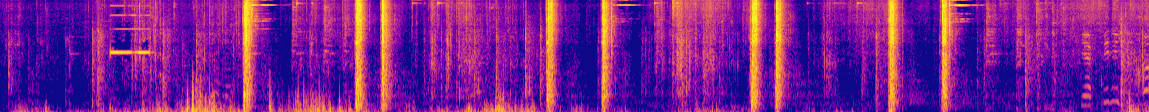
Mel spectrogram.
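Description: Pistol shots ringing off steel mini popper targets during an IPSC World Shoot stage run: about a dozen sharp, loud reports come in quick bursts, with metallic impacts and a murmuring crowd underneath.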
